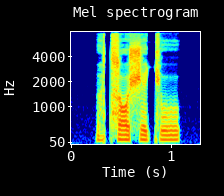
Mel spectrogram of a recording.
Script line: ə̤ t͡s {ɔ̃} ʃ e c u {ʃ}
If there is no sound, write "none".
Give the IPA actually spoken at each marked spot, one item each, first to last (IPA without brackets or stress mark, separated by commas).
ɔ, none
